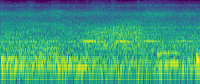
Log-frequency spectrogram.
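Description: Steady freeway traffic noise mixed with the low running of heavy-truck engines, with faint high beeps twice in the middle.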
